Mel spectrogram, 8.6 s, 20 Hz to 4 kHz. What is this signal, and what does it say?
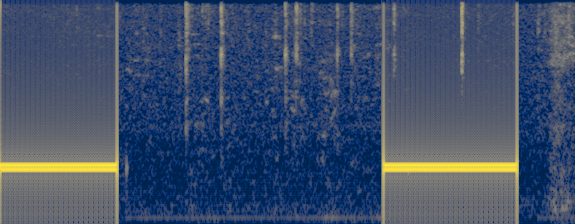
Ringback tone (North America), 440 + 480 Hz.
